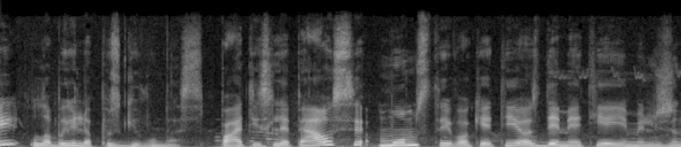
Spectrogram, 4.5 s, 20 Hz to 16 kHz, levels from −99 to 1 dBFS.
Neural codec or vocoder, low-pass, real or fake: none; 14.4 kHz; real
